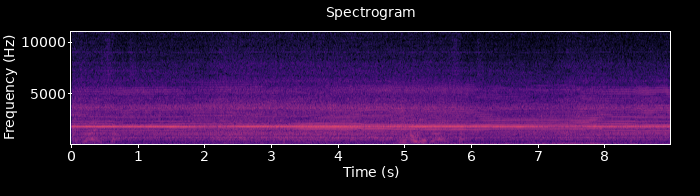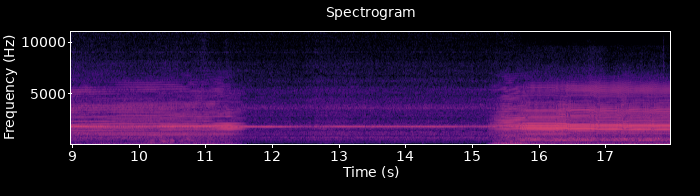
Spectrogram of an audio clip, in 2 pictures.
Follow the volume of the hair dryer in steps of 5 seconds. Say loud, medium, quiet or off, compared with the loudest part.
loud, loud, medium, medium.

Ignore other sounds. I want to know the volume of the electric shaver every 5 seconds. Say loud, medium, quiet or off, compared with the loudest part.
medium, medium, medium, loud.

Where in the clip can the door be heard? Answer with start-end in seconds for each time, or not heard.
not heard.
